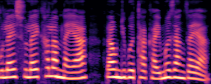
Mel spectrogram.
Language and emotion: Bodo, neutral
